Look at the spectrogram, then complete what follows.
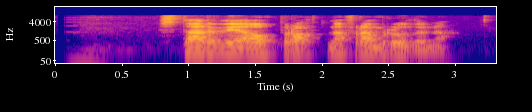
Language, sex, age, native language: Icelandic, male, 60-69, Icelandic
